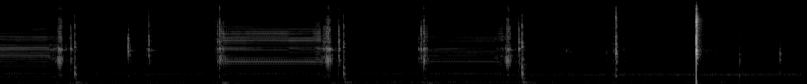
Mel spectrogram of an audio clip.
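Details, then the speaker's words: Lionel postwar #57 AEC diesel switcher, bought as not working, on a test transformer: the E-unit buzzes in short bursts over a faint hum with no motor running, seemingly stuck in neutral; owner suspects the E-unit roller isn't turning. "sounds like it's just stuck in neutral okay nothing's happening there okay uh preliminary I'm going to say it's probably the e unit that roller is not not turning inside the eunit"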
